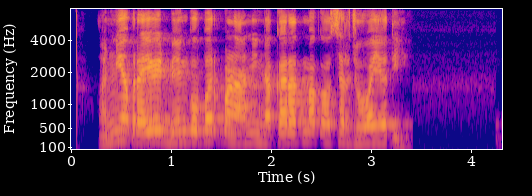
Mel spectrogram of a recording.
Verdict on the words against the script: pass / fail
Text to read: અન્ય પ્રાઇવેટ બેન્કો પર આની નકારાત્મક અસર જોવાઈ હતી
fail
